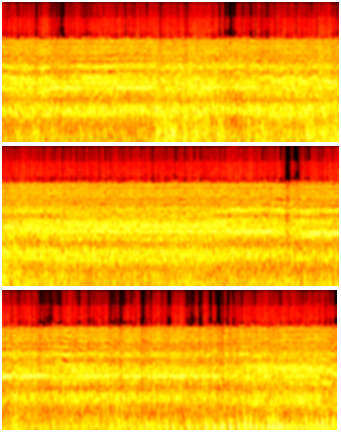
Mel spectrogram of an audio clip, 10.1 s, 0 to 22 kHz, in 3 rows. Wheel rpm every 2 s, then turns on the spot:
220, 230, 220, 230, 220.
none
